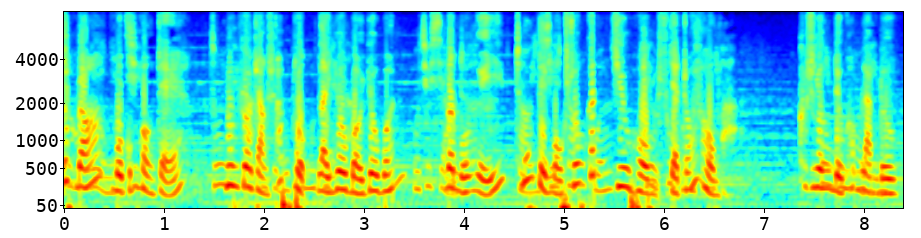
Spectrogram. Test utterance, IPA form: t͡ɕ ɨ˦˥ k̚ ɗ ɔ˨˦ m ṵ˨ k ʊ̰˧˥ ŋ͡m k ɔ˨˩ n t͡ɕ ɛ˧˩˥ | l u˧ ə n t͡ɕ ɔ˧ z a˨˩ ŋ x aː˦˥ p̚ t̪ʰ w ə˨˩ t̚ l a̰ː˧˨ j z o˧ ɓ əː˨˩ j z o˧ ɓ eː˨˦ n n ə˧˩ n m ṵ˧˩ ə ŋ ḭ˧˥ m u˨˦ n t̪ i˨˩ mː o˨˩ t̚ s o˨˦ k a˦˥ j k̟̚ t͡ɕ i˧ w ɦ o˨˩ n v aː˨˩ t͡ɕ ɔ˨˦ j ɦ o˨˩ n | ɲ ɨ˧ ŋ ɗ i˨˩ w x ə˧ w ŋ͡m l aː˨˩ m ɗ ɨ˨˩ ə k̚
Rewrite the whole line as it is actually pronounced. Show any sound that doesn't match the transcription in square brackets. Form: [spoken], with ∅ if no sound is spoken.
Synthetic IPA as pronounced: t͡ɕ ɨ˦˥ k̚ ɗ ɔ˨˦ m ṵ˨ k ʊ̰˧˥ ŋ͡m k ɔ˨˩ n t͡ɕ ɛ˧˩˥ | l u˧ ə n t͡ɕ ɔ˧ z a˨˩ ŋ [f] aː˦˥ p̚ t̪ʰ w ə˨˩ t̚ l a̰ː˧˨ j z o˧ ɓ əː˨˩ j z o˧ ɓ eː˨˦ n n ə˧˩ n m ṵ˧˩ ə ŋ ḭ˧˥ m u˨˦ n t̪ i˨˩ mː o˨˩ t̚ s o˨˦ k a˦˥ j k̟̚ t͡ɕ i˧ w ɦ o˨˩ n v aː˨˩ t͡ɕ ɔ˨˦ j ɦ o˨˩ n | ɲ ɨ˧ ŋ ɗ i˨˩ w x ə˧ w ŋ͡m l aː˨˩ m ɗ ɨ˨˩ ə k̚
